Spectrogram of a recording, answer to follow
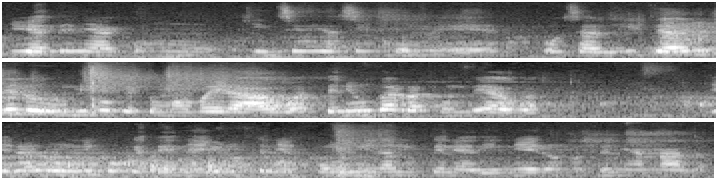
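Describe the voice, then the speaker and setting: A Mexican woman with a fairly high voice tells her recovery testimony as an interview guest. She recounts her story in an animated way and laughs at her own memories. The recording is echoey, taken from a distance, with clear background noise. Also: quick pace. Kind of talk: personal testimony in a podcast interview.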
